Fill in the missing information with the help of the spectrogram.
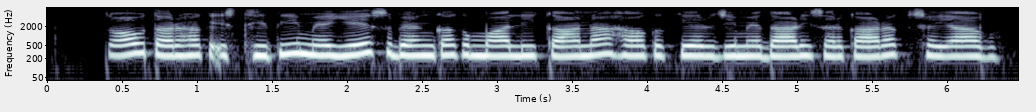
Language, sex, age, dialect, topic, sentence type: Maithili, female, 25-30, Bajjika, banking, statement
